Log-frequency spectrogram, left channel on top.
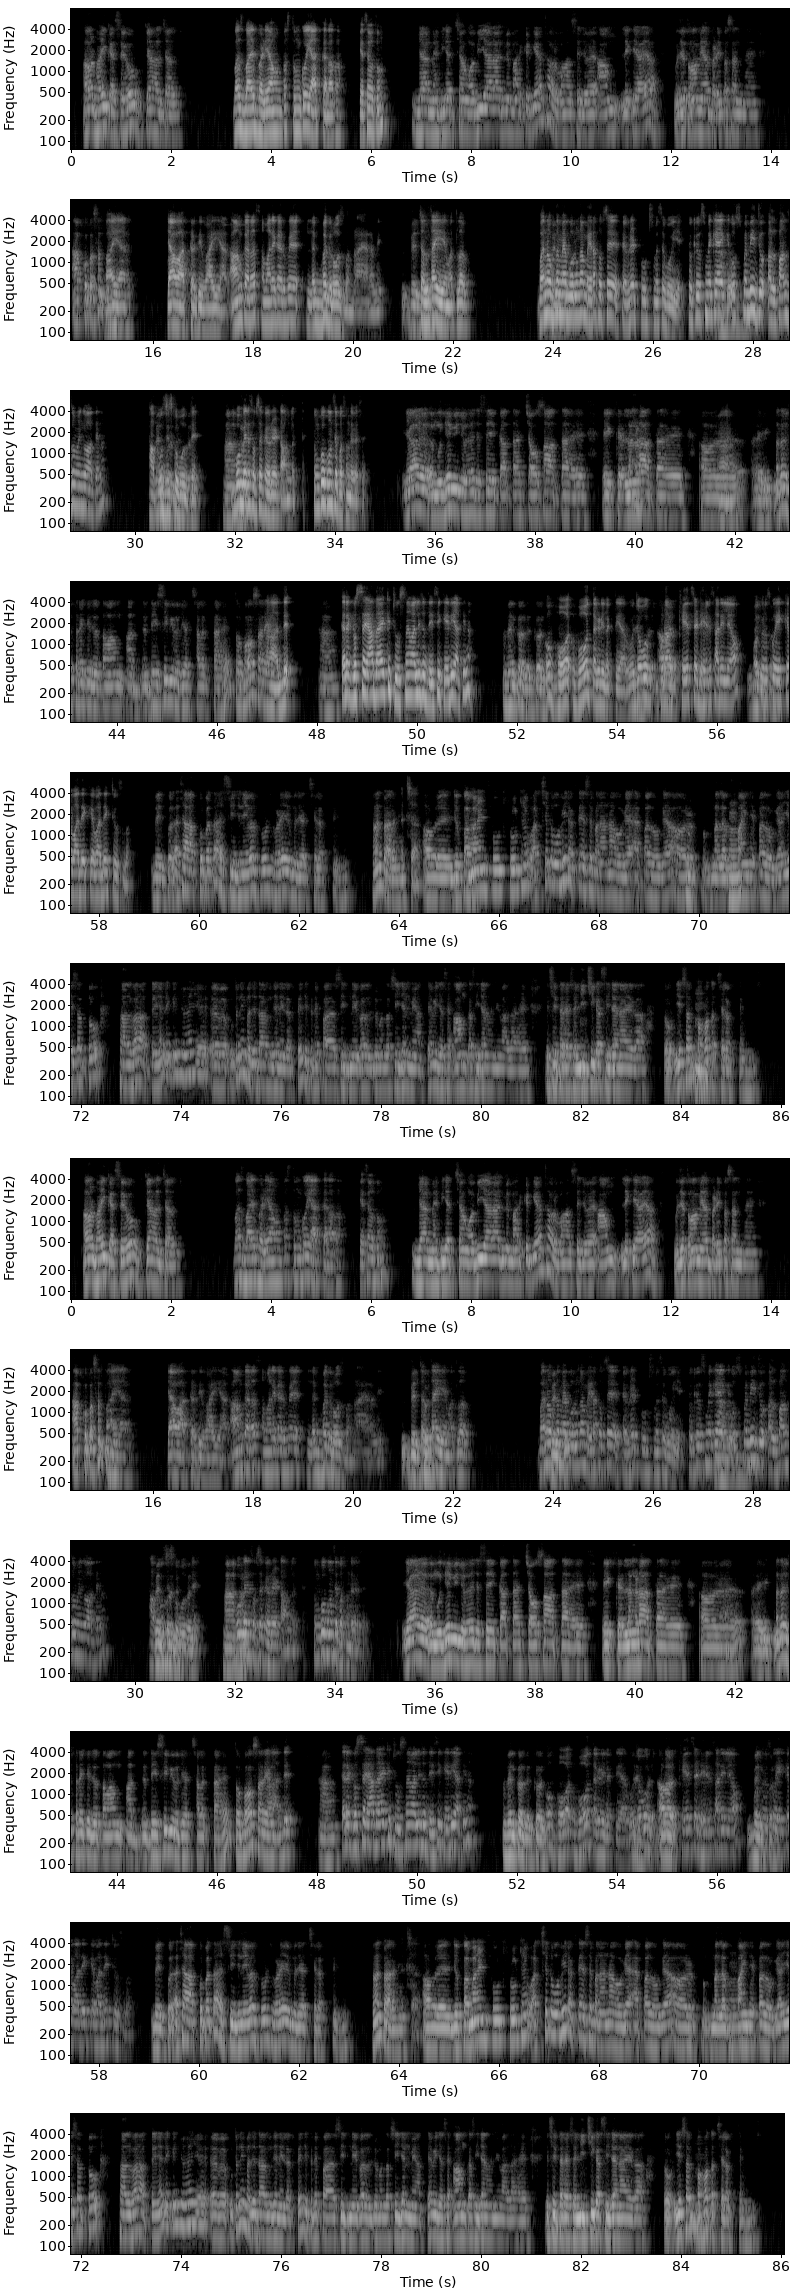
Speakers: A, on the right; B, on the left.
A: और भाई कैसे हो क्या हालचाल
B: बस भाई बढ़िया हूँ बस तुमको याद करा था कैसे हो तुम
A: यार मैं भी अच्छा हूँ अभी यार आज मैं मार्केट गया था और वहां से जो है आम लेके आया मुझे तो आम यार बड़े पसंद हैं आपको पसंद
B: भाई
A: हैं?
B: यार क्या बात कर दी भाई यार आम का रस हमारे घर पे लगभग रोज बन रहा है यार अभी
A: बिल्कुल
B: चलता ही है मतलब वन ऑफ
A: बिल्कुल
B: द मैं बोलूंगा मेरा सबसे फेवरेट फ्रूट्स में से वही है क्योंकि उसमें क्या
A: हाँ
B: है कि उसमें भी जो अल्फांसो मैंगो आते हैं ना हापुस
A: बिल्कुल
B: जिसको
A: बिल्कुल
B: बोलते हैं
A: हाँ
B: वो
A: हाँ
B: मेरे सबसे फेवरेट आम लगते हैं तुमको कौन से पसंद है वैसे
A: यार मुझे भी जो है जैसे एक आता है चौसा आता है एक लंगड़ा
B: हाँ
A: आता है और
B: हाँ
A: एक मतलब इस तरह के जो तमाम आ, देसी भी मुझे अच्छा लगता है तो बहुत सारे
B: हाँ
A: आम- हाँ
B: करेक्ट उससे याद आया कि चूसने वाली जो देसी केरी आती ना
A: बिल्कुल बिल्कुल
B: वो बहुत बहुत तगड़ी लगती है यार वो
A: बिल्कुल
B: जो वो पूरा
A: और
B: खेत से ढेर सारी ले आओ और
A: बिल्कुल
B: फिर उसको एक के बाद एक के बाद एक चूस लो
A: बिल्कुल अच्छा आपको पता है सीजनेबल फ्रूट्स बड़े मुझे अच्छे लगते हैं समझ पा रहे हैं
B: अच्छा
A: और जो परमानेंट
B: हाँ
A: फ्रूट फ्रूट हैं वो अच्छे तो वो भी लगते हैं जैसे बनाना हो गया एप्पल हो गया और
B: हम्म
A: मतलब
B: हम्म
A: पाइन एप्पल हो गया ये सब तो साल भर आते हैं लेकिन जो है ये अ, उतने मजेदार मुझे नहीं लगते जितने सीजनेबल जो मतलब सीजन में आते हैं अभी जैसे आम का सीजन आने वाला है इसी तरह से लीची
B: हम्म
A: का सीजन आएगा तो ये सब
B: हम्म।
A: बहुत अच्छे लगते हैं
